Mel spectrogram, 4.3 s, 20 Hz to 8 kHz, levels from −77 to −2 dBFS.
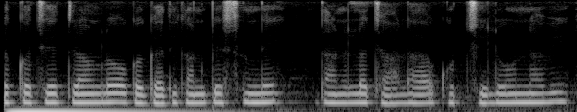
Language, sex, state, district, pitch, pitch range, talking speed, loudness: Telugu, female, Telangana, Mahabubabad, 195 Hz, 190-195 Hz, 125 wpm, -23 LUFS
